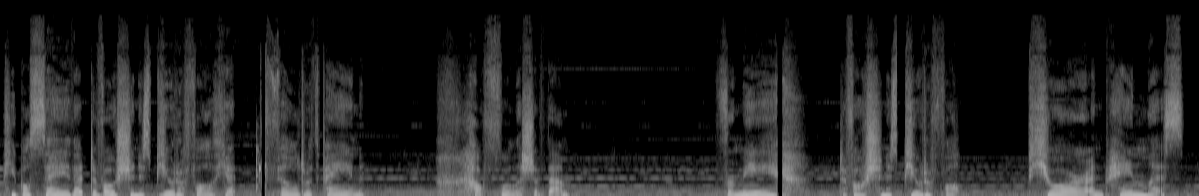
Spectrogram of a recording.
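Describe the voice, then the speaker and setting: A woman voicing an ancient, devoted djinn in a video game, eloquent and measured, with a seductive, enigmatic manner. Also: mid-range voice, darkish tone, faint music behind, natural voice. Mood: reverent, tender. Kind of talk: dramatic video game voice acting.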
